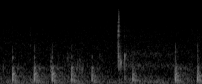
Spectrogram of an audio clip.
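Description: Dry-erase marker writing letters on a whiteboard: a run of soft, quick, irregular taps, about four or five a second, as the marker strokes touch the board, with one sharper click about a second in.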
